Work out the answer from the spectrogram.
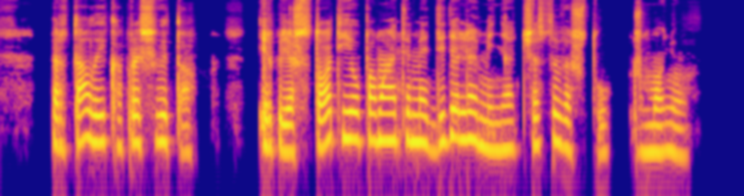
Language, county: Lithuanian, Utena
